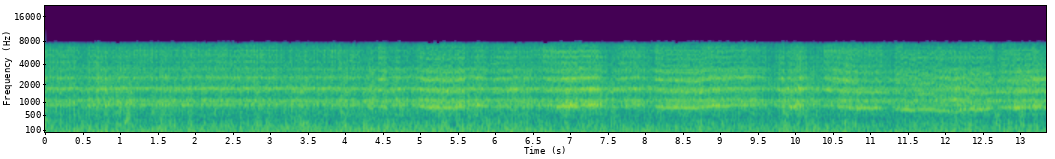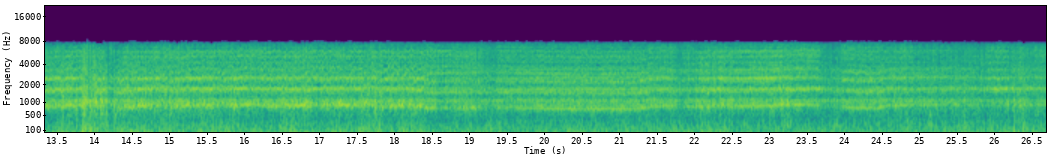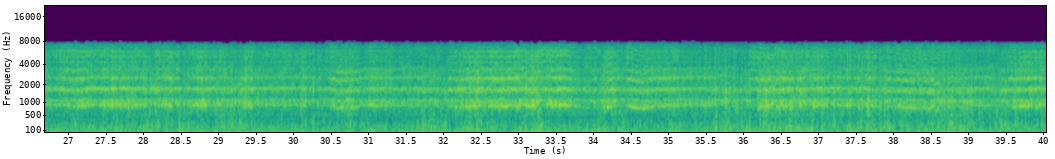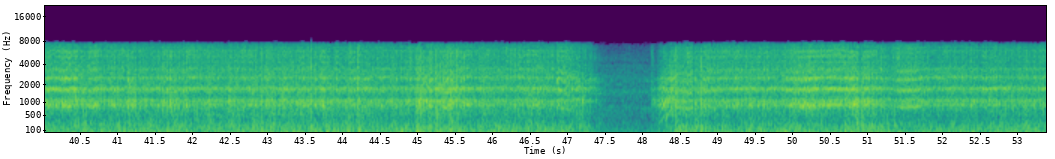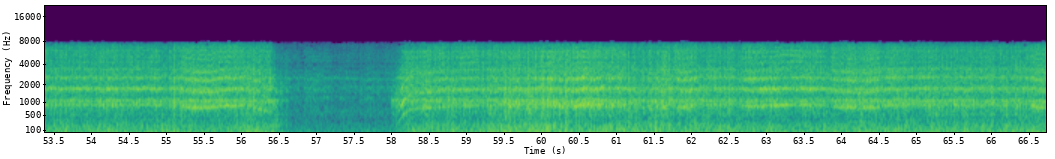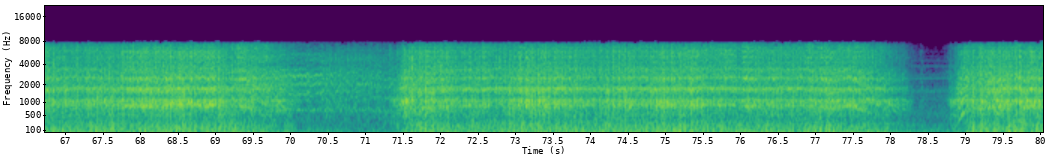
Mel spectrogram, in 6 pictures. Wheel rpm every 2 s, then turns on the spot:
240, 230, 220, 220, 220, 210, 190, 190, 190, 200, 220, 220, 220, 230, 240, 230, 220, 220, 220, 220, 230, 230, 230, 120, 170, 230, 230, 220, 60, 180, 220, 230, 230, 230, 160, 50, 220, 230, 170, 110.
56-58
